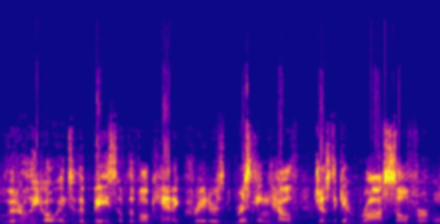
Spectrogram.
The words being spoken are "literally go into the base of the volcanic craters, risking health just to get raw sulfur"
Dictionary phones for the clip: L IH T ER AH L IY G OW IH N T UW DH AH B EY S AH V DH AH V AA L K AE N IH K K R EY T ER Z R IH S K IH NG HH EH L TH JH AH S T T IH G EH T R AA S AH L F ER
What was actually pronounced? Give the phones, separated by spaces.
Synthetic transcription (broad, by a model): L IH T ER L IY G OW IH N T UW DH AH B EY S AH V DH AH V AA L K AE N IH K K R EY T ER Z R IH S K IH NG HH EH L TH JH AH S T T IH G EH T R AA S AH L F ER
